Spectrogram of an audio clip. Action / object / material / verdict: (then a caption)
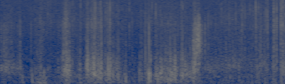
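scrape / silicone ear of a binaural microphone scratched with a wooden stick / silicone / none. A gloved hand steadies the soft silicone ear of a binaural microphone while a thin wooden stick scratches inside its canal. The result is close, low, muffled scraping and rustling in a string of soft, short strokes with little brightness.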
